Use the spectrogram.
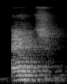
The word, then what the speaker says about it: etch: ठीक है, next example है फ्रेंड्स एच, ETCH, तो टी जो है इसमें साइलेंट रहता है, तो CH हमारा कॉन्सोनेंट यानी चे।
